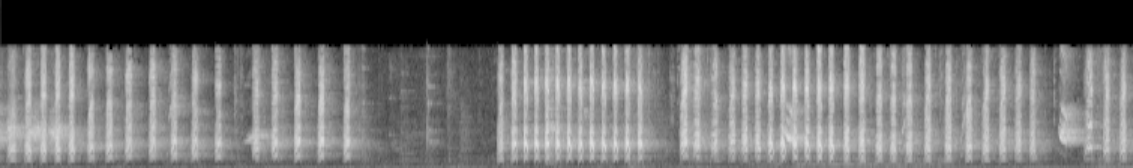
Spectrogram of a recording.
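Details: Little spiderhunter song, a training and lure recording meant to provoke other birds into calling: long runs of sharp, high chipping notes repeated rapidly, with a brief pause before resuming at a steady pace.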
